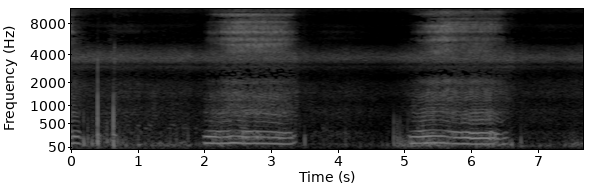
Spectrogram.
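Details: Snoring during sleep, recorded on a smartphone: loud, low, rattling snores on the in-breath, each over a second long, with quiet exhalations between.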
